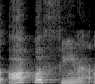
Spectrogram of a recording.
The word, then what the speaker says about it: Awkwafina: So the first cast member in this film is Awkwafina. – Yes, like the brand of water.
